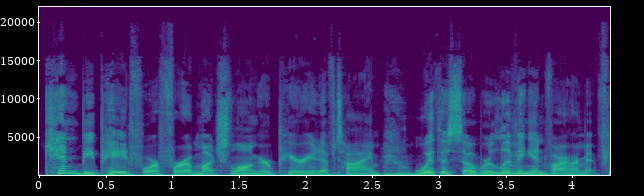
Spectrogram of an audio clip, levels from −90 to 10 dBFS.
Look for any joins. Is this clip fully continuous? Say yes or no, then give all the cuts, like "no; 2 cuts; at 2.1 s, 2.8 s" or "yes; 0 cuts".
yes; 0 cuts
